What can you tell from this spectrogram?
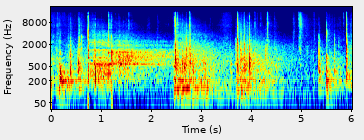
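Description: Plastic retaining clips of a car door trim panel popping loose as the panel is pulled off the door. Several sharp snaps come irregularly, with plastic rustling and scraping between them.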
